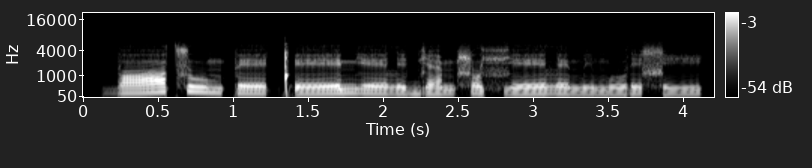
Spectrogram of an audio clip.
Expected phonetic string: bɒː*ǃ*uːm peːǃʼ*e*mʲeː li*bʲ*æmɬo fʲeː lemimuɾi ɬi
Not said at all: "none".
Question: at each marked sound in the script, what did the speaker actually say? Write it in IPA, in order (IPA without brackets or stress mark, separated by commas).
t͡s, eː, bʲ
